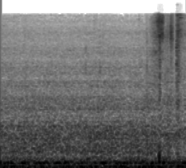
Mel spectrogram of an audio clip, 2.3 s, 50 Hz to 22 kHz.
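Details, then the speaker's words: 1st-gen Dodge Durango project truck: steady, even, low idle rumble with no knocks or misses. A faint ticking mentioned is from the fan hitting something. "out of the net ain't running driving truck 130 1407 miles and look at that idle"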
